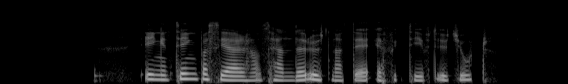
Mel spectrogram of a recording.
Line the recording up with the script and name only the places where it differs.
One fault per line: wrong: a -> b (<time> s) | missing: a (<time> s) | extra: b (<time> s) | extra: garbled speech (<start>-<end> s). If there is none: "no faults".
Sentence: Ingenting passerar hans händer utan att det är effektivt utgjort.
no faults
